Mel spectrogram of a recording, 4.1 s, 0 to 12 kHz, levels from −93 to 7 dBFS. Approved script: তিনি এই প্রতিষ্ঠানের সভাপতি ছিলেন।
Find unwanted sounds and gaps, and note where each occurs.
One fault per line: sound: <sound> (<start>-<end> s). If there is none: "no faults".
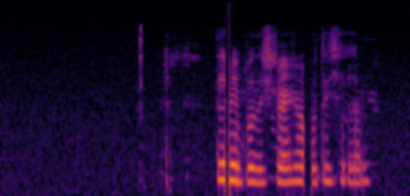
sound: dropout (2.2-2.3 s)
sound: dropout (3.0-3.1 s)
